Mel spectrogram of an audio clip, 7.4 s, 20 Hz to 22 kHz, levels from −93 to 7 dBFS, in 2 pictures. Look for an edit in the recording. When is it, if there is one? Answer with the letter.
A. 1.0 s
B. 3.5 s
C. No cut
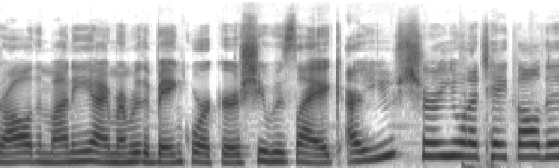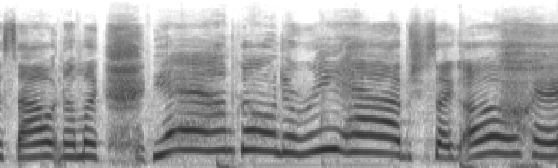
A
